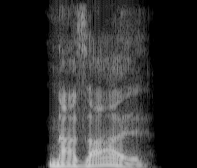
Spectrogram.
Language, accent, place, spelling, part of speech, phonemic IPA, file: German, Germany, Berlin, Nasal, noun, /naˈzaːl/, De-Nasal.ogg
- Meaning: nasal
